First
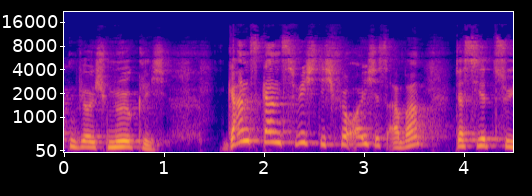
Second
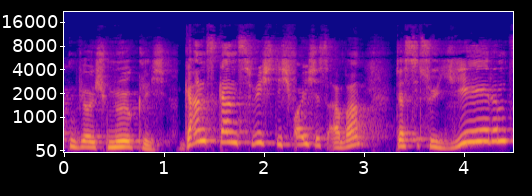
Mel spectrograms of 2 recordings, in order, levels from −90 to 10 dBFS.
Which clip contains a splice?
second; 3 cuts; at 1.1 s, 2.3 s, 3.5 s

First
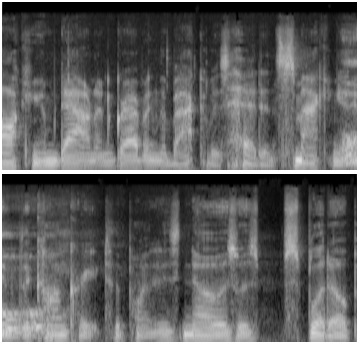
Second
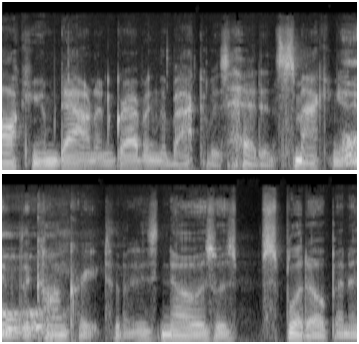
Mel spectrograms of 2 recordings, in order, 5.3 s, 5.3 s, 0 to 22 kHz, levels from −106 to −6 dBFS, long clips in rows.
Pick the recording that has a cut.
second; 1 cut; at 3.6 s

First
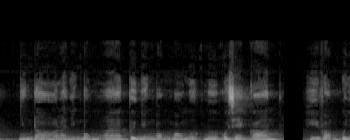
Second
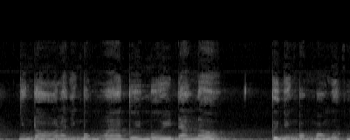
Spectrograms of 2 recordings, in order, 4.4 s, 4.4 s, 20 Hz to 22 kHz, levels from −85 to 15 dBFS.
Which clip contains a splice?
first; 1 cut; at 1.6 s

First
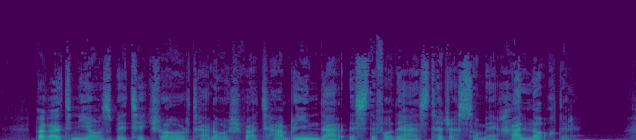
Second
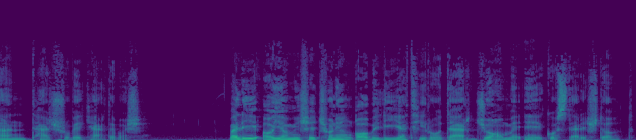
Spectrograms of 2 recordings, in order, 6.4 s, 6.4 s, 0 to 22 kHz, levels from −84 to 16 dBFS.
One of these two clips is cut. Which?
second; 1 cut; at 2.2 s

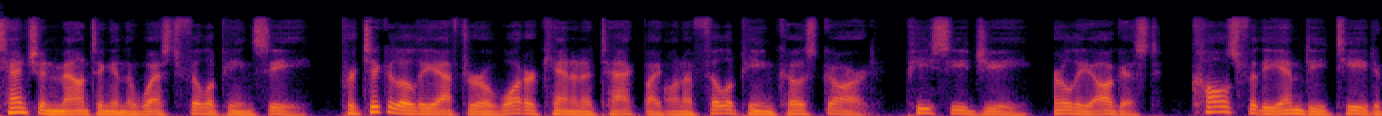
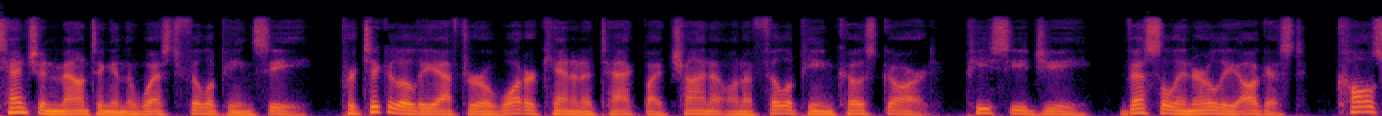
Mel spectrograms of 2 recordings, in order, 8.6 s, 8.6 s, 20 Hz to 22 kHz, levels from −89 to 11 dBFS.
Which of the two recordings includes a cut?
first; 2 cuts; at 4.1 s, 6.6 s

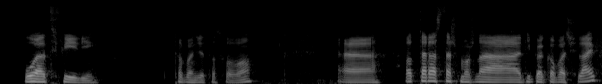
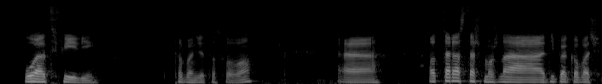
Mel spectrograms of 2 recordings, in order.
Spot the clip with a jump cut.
first; 1 cut; at 3.9 s

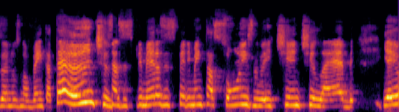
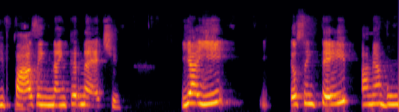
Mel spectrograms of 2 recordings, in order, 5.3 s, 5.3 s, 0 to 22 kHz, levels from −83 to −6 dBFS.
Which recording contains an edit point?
first; 1 cut; at 1.5 s

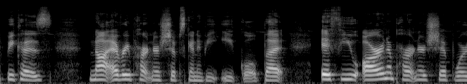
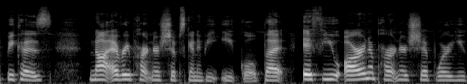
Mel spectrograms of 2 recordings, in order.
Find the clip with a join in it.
second; 1 cut; at 2.9 s

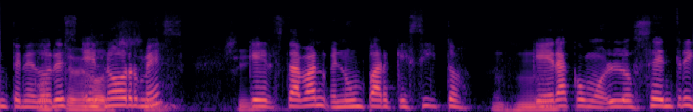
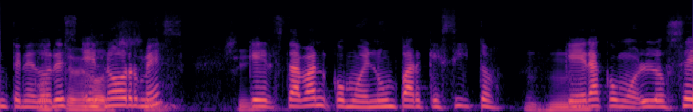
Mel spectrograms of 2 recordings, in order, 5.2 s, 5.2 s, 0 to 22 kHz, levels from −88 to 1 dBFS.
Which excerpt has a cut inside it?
first; 1 cut; at 2.5 s

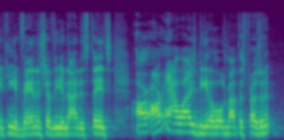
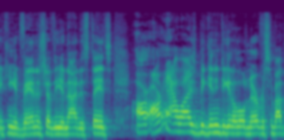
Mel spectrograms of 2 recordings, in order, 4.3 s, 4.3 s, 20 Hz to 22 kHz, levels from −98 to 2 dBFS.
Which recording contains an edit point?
first; 2 cuts; at 3.0 s, 3.3 s

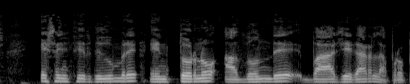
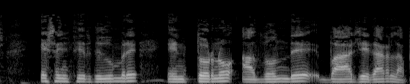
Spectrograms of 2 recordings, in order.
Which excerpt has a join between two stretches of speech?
first; 1 cut; at 1.4 s

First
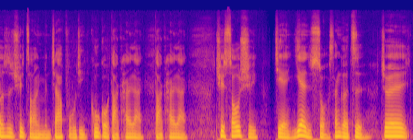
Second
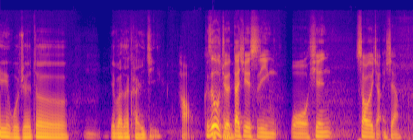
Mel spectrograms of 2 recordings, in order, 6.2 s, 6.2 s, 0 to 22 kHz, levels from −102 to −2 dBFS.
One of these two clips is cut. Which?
first; 1 cut; at 2.3 s

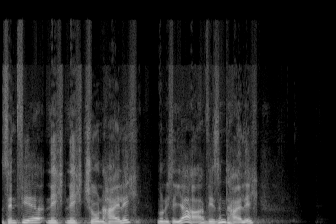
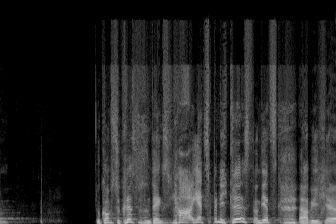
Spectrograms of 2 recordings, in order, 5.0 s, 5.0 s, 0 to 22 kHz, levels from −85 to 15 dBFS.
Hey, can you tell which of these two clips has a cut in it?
first; 2 cuts; at 1.0 s, 2.6 s

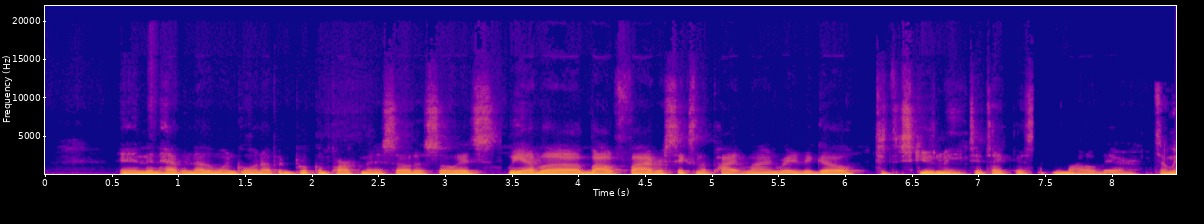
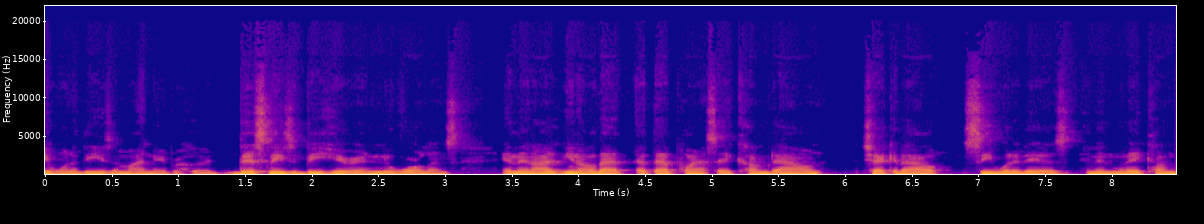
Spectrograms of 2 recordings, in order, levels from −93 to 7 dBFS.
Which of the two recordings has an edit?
first; 2 cuts; at 3.4 s, 6.2 s

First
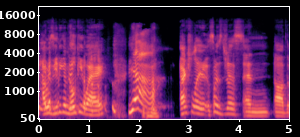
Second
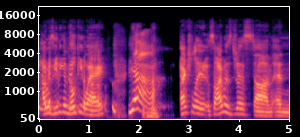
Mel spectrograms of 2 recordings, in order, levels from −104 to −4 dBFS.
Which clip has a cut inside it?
first; 2 cuts; at 3.5 s, 4.1 s

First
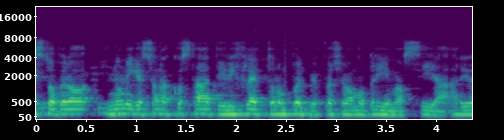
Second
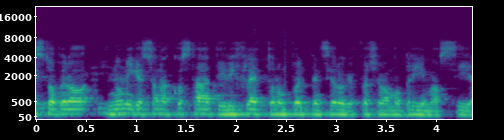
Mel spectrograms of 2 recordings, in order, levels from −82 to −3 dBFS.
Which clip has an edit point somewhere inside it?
first; 1 cut; at 2.7 s

